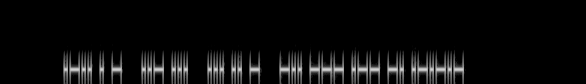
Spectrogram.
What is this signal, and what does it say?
Morse code, heard as a keyed tone, about 40 wpm, 700 Hz. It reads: LET US SIT DOWN.
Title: Sentences from Top 500 Words 40wpm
